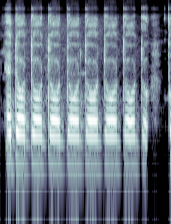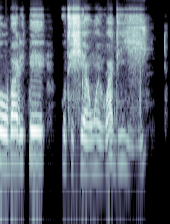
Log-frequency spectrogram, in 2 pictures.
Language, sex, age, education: Yoruba, female, 30-45, tertiary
